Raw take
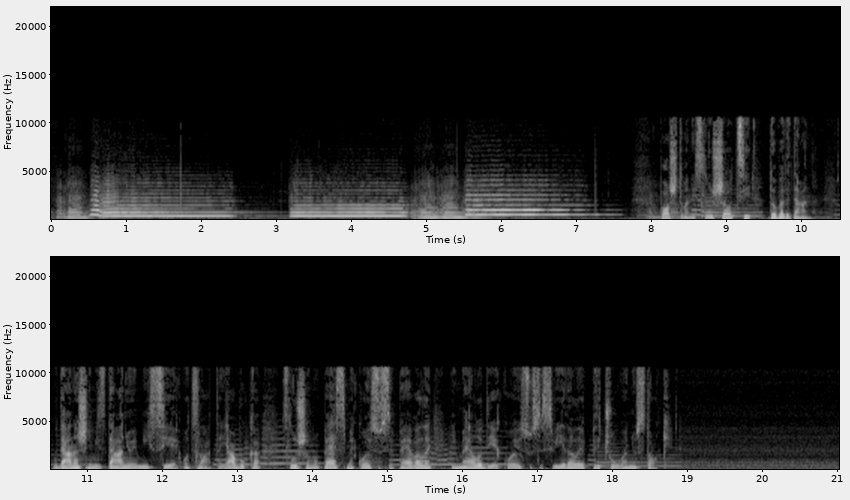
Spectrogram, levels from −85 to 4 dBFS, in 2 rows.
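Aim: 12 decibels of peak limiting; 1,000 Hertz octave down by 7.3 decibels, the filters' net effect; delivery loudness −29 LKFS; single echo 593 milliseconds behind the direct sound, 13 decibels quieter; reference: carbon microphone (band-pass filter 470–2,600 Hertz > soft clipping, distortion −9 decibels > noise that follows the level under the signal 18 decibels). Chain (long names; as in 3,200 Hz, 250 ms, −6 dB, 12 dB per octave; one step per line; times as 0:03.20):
parametric band 1,000 Hz −9 dB
brickwall limiter −26 dBFS
band-pass filter 470–2,600 Hz
single-tap delay 593 ms −13 dB
soft clipping −38.5 dBFS
noise that follows the level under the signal 18 dB
level +15.5 dB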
